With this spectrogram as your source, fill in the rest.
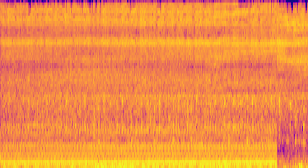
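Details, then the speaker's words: Dake square-piston steam engine with reversing valve driving a capstan/windlass, running on compressed air; steady, even chuffing with a constant hum and no knocks or misses. It runs smoothly but uses a lot of air. "But that doesn't sound like a model T. It's an air hog though."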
